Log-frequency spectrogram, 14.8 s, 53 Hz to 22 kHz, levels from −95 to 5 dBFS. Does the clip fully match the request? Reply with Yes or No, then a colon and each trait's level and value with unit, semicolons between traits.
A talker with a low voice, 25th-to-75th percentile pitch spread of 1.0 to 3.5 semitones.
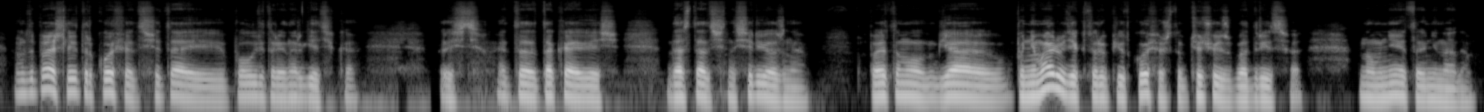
Yes: low, 115 Hz; average, 2.9 semitones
